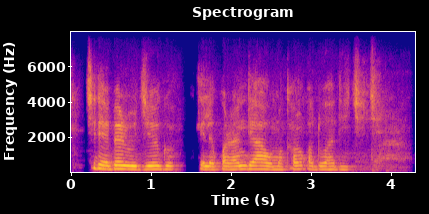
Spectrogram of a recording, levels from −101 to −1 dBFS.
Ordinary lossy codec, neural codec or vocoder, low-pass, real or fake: Opus, 16 kbps; none; 7.2 kHz; real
